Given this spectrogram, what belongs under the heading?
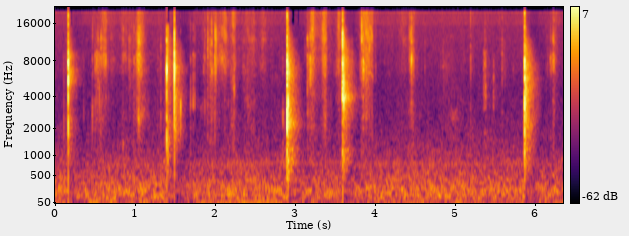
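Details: Joint cracking of neck, knuckles or shoulders: several sharp, dry pops and clicks over quiet background; cavitation.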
